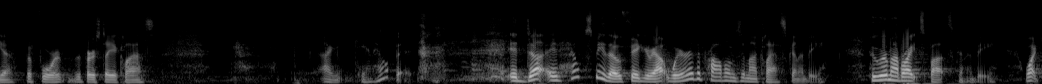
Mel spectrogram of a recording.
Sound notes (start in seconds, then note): 4.2 chuckles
